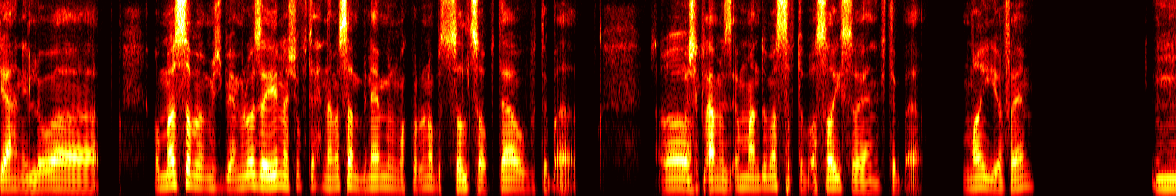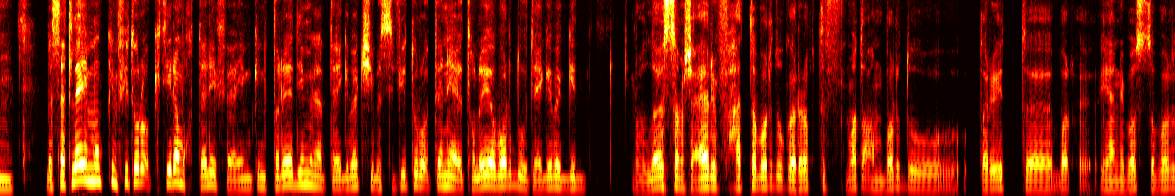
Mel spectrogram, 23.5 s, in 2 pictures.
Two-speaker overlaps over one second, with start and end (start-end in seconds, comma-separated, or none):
none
